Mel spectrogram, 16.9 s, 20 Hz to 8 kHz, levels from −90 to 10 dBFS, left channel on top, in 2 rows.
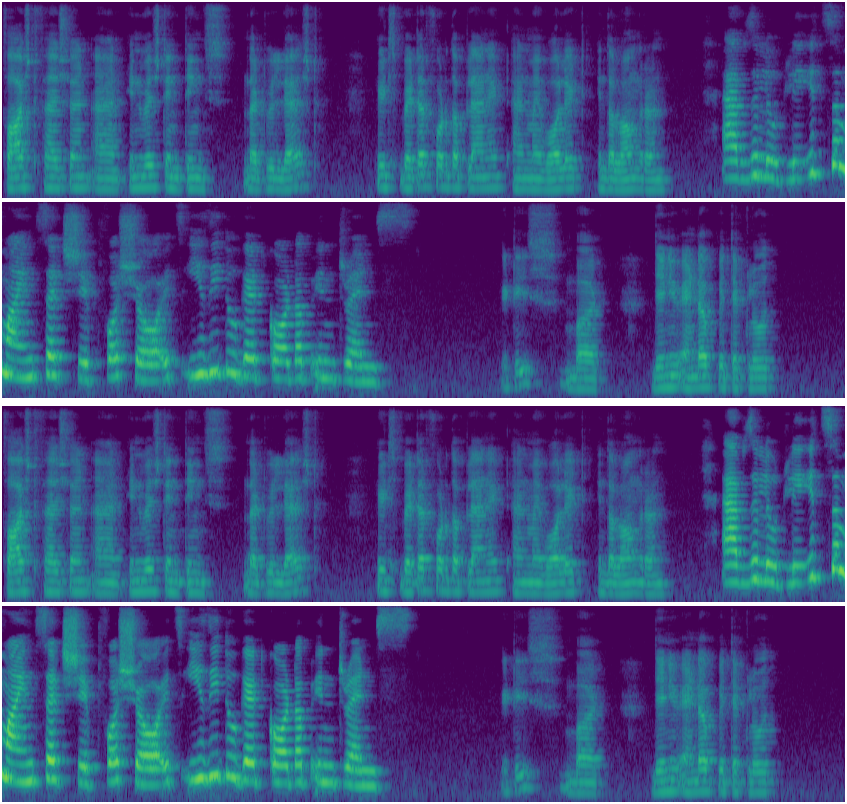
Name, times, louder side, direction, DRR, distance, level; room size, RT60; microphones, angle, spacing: voice 1, 0.0-3.1 3.7-6.6 13.4-14.4 14.7-16.1, left 1 dB, 5° left, 1.8 m, -33 dB
voice 2, 7.2-12.2, right 4 dB, 60° right, 0.7 m, -21 dB
13.0 x 7.3 x 2.4 m
head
